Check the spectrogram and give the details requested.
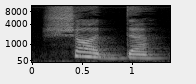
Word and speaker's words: chaud: Oui, c'est une assiette chaude. J'ajoute le E. نلاحظوا هنايا chaud, le D il est muet.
